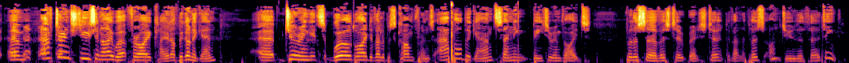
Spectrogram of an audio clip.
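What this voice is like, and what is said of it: Southwest English local radio presenter voice. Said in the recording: “I'm going into my Radio 4 voice now ... it's not very Radio 4 ... local radio. I've gone into my Southwest local radio voice. ... Radio Cider.”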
